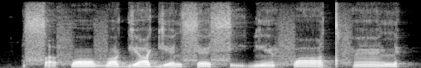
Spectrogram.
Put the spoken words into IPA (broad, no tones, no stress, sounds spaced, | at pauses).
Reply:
sˤ ḭ f ɔ v ɒ ɡʲ ɑ ɡʲ æ l s ɛ s ḭ ɡʲ ɛ̃ f ɑ t f æ̃ l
